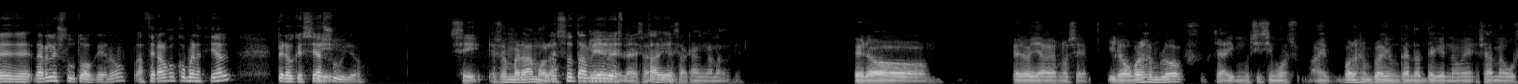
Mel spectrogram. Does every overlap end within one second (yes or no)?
no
